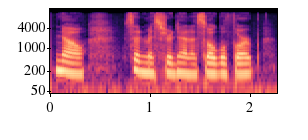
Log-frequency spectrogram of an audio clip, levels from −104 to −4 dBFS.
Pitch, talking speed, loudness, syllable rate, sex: 180 Hz, 130 wpm, -16 LUFS, 5.5 syllables/s, female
